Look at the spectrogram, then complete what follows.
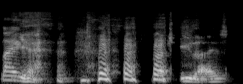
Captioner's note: laughter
